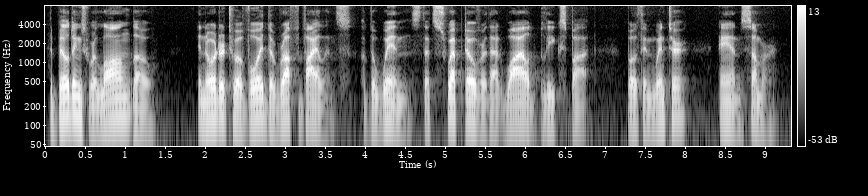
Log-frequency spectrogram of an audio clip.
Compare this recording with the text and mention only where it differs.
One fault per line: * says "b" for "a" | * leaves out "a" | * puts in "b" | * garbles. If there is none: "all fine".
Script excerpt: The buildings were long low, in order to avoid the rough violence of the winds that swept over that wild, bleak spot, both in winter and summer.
all fine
